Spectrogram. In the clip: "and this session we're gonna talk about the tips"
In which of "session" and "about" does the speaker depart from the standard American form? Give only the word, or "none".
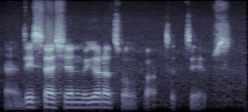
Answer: none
